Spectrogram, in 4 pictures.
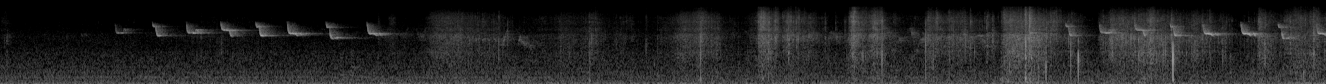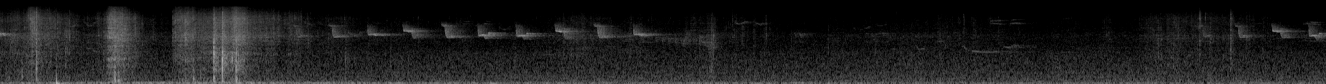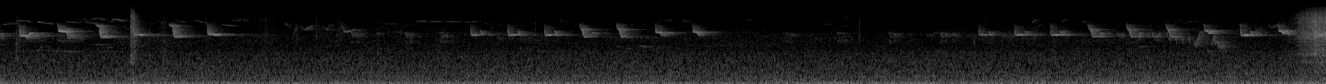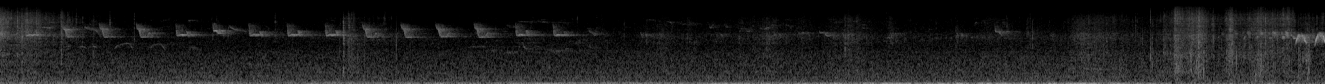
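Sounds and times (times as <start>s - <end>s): songbird chirping: 0.0s - 53.0s
branches rustling and snapping: 4.3s - 21.7s, 24.3s - 26.0s, 27.6s - 28.3s, 39.4s - 41.2s, 42.5s - 44.1s, 45.2s - 53.0s.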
